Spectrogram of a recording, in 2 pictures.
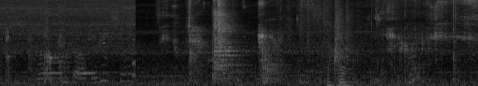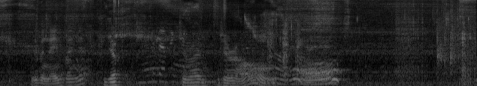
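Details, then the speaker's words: Newborn son crying just after birth: room noise and voices, then several short high wavering cries after he was born not crying, eyes open, and staff took him away to get him crying. "eventually I did hear him cry they got him crying"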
